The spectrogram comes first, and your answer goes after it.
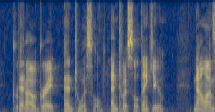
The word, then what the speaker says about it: Entwistle: Tommy or something else, but no, that's Peter Elswissel.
